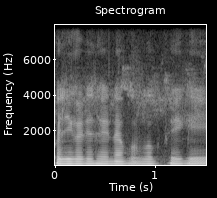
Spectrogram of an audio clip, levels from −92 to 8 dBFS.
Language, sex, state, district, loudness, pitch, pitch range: Marathi, male, Maharashtra, Aurangabad, -18 LUFS, 125 Hz, 80-125 Hz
